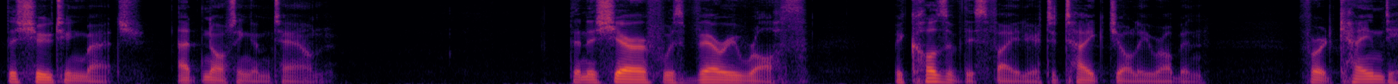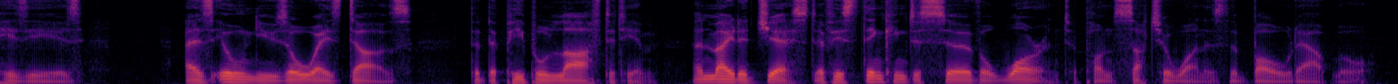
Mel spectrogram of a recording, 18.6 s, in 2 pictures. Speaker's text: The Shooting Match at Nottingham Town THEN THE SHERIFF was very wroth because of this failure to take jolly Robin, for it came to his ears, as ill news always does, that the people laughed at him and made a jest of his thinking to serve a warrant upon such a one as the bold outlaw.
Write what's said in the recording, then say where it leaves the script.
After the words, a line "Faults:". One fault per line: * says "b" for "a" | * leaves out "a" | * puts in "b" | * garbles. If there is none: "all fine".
The Shooting Match at Nottingham Town THEN THE SHERIFF was very wroth because of this failure to take jolly Robin, for it came to his ears, as ill news always does, that the people laughed at him and made a jest of his thinking to serve a warrant upon such a one as the bold outlaw.
Faults:
all fine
